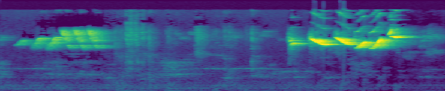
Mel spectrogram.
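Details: Double-collared seedeater singing the viviti song style: two fast buzzy-warbled phrases high in pitch, the first short, the second longer and louder with falling and rising chirped notes, separated by a quiet pause.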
